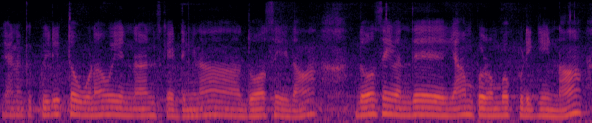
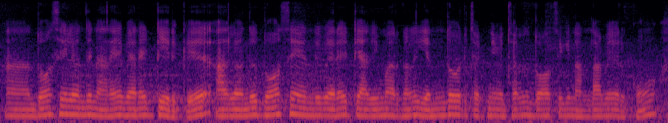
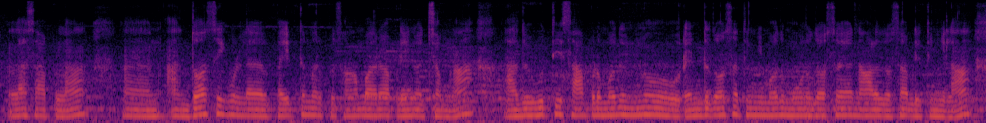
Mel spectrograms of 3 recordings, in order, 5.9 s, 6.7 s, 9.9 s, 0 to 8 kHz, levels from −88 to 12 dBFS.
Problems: none marked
